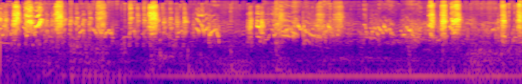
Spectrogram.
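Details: A group of budgerigars keeps up continuous shrill chirps and harsher squawky notes in quick succession, with loud peaks near the start and end over a faint steady hum.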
